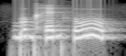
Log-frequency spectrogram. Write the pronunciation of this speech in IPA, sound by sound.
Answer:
ɡʊ˩˧˩ɡhe˩˧ɡ θu˩˧˩

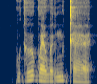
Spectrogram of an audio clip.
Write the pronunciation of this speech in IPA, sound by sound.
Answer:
kʷæɡʱɵːɡʷæː wœrmʉɡkʰæː

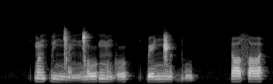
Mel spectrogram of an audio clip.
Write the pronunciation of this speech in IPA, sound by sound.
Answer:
k͡pə̃k͡piŋ͡ǀẽ ŋ͡ǀʊːŋ͡mə̃ɡʊ | k͡peŋ͡ǁʉɡ͡bu | isˤi

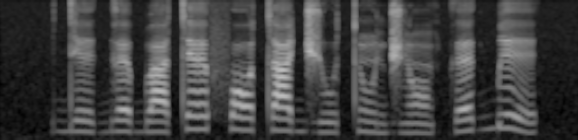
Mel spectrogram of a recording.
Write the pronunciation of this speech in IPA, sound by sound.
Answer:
de˨ ɡɛ˨ba˨tɛ˧ fɔ˧ta˧d͡ʒu˨ tũ˨d͡ʒɔ̃˨ kɛ˨˦ɡ͡be˦˨

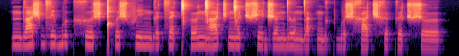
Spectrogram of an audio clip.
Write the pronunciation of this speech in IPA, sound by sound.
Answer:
ndaʃ d͡zibɯk xɯʃ ǃʰɯʃfi ŋɡʏt͡sɛǀʰɵ ŋ͡ǀat͡ʃ ŋ͡ǀʏt͡ʃʃid͡ʒɵndɯ ndakŋɡɵkbɵʃxat͡ʃ xʏkʏt͡ʃ ʃɵ

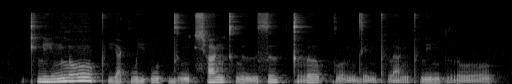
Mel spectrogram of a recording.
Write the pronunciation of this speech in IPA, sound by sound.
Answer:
kʰli˦˥nloː˥˩ pʰi˧a̯kwi˦˥ʔwu˦˥k̚ dɯ˩˦ŋt͡ɕʰa˥˩ŋkʰlɯː˩˦sɯː˥˩k̚ trɤː˥˩p̚ko˩˦n de˩˦npʰla˩˦ŋpʰli˥˩nproː˦˥

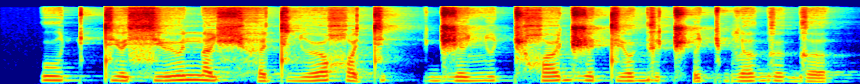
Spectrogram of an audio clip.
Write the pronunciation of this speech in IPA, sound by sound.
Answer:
uctʲœ sʲønaç hɛtʲʎøχøtʲ | d͡ʒɛʎøcχœd͡ʒə tʲɔɡʲə t͡ʃʼəcbləɡø ɡə

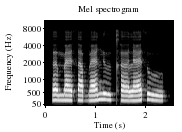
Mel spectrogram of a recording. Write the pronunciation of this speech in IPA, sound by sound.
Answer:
ɜmæθa bænɯː kʰɐːlæθuː

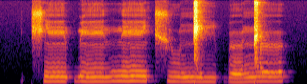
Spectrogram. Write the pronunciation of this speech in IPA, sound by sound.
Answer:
t͡ʃẽ ɓẽ nẽt͡ʃu ŋ͡ǁiɓɵŋ͡ǁɵ

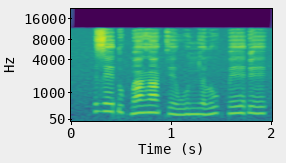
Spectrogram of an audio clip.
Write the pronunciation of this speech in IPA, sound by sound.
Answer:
ze˦ ɗu˨ɡ͡bã˦ɣã˦ ke˨wu˨ɲə˨lu˦˨ k͡peː˦ɗe˦

